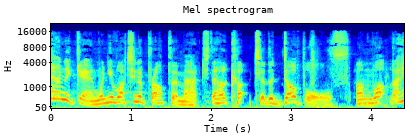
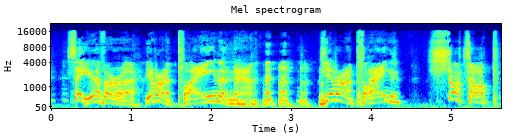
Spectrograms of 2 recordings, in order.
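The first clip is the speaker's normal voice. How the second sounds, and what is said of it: American stand-up comedian voice. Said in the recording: “I sound like an American stand-up comedian”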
